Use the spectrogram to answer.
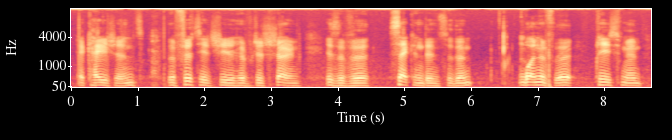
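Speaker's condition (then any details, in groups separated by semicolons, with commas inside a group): Cerebral palsy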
